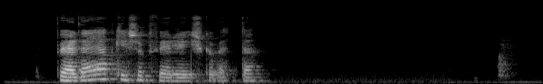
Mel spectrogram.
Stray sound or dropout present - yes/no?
no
